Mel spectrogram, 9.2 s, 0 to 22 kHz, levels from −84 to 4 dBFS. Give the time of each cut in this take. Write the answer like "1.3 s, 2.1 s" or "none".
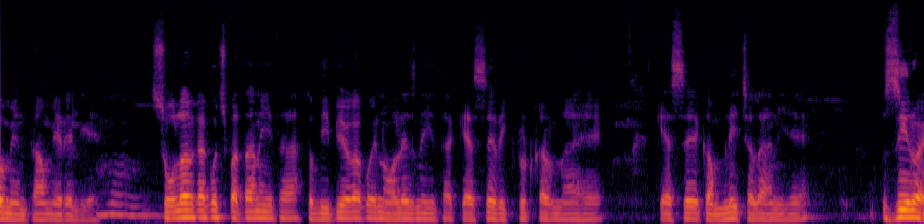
3.0 s

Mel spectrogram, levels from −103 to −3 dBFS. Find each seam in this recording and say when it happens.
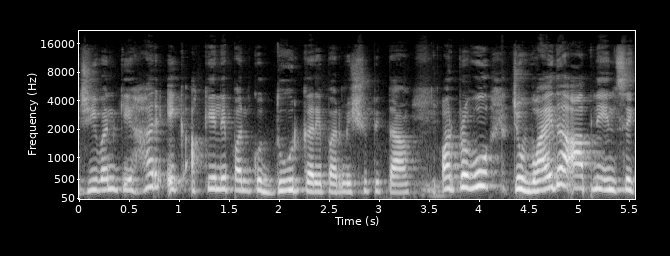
4.2 s

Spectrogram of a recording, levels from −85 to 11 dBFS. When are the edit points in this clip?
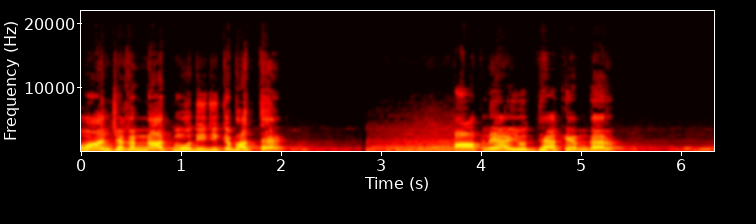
none

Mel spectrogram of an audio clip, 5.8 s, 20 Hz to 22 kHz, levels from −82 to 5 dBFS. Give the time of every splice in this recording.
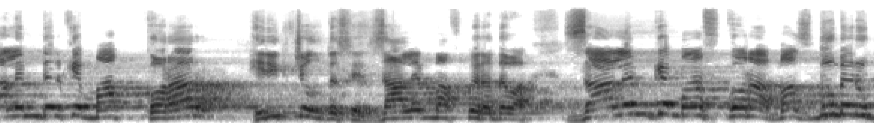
none

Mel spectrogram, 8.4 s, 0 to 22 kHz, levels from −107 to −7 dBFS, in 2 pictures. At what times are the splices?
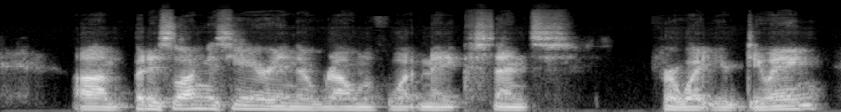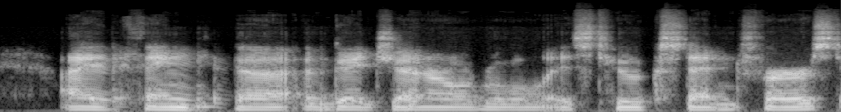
none

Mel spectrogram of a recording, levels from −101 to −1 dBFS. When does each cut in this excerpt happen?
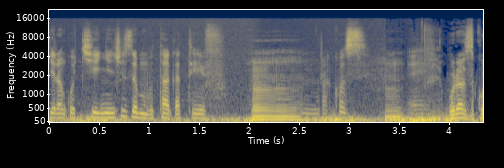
3.4 s

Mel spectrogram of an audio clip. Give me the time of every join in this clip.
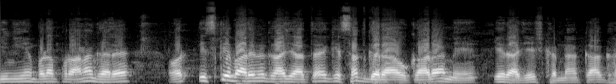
4.8 s

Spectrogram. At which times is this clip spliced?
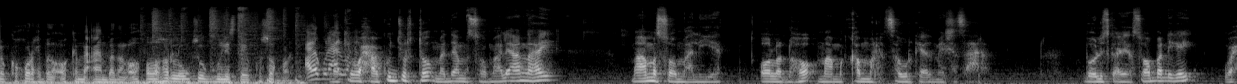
3.5 s

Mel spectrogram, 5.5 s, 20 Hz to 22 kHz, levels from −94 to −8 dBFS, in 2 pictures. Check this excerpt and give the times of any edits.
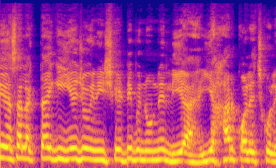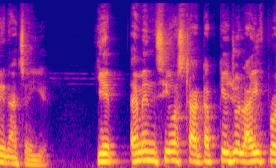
none

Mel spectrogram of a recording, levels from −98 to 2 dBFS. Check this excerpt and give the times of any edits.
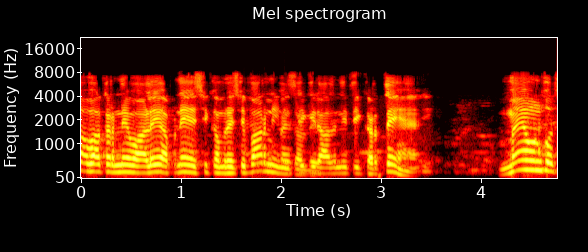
2.2 s

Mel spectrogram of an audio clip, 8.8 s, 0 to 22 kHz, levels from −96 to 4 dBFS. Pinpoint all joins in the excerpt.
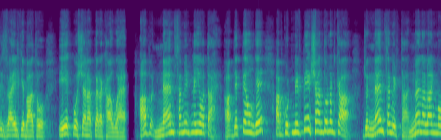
2.6 s

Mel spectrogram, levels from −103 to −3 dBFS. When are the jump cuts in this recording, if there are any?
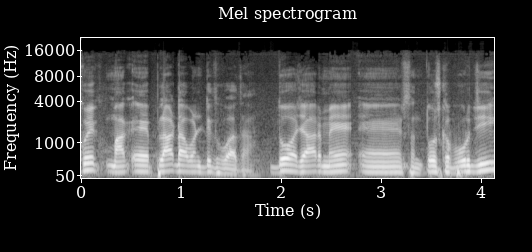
1.8 s

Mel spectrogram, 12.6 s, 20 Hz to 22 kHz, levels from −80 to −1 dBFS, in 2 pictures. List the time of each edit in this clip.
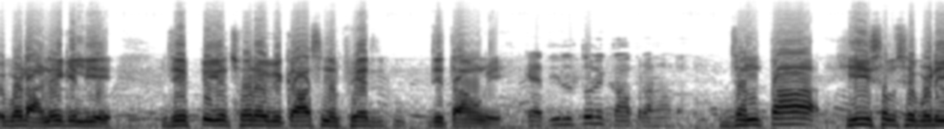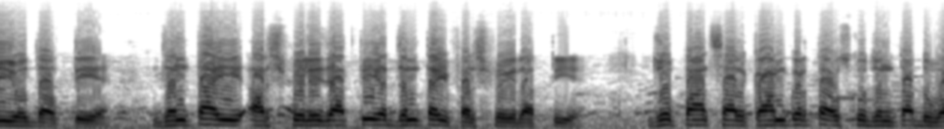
3.6 s

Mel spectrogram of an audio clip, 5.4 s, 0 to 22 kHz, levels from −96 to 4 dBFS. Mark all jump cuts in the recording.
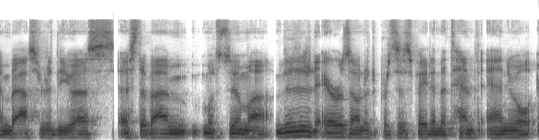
1.1 s, 2.7 s

